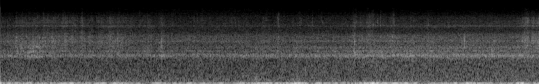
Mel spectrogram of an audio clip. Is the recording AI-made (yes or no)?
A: no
